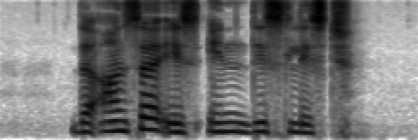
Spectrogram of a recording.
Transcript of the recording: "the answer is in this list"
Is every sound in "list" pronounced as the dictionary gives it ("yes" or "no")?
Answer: yes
